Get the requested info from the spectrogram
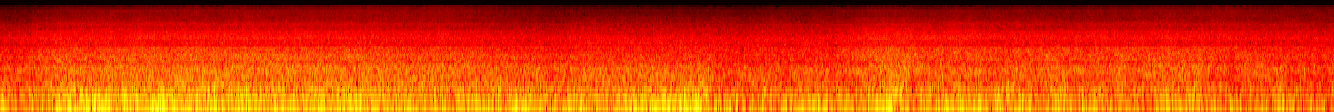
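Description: Ocean surf: waves breaking and washing up the shore in a continuous rush with a deep rumble, swelling louder as a wave breaks about a second in and again about two-thirds of the way through.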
